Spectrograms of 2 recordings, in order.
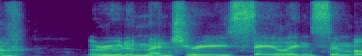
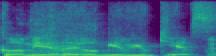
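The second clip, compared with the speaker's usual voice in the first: put-on Russian accent; 3 semitones higher than usual. Redoing an in-character line asking for a kiss: Russian accent. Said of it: "I'm supposed to do that in Russian accent".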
